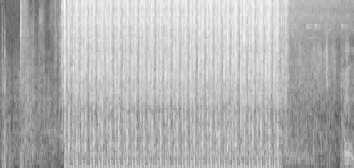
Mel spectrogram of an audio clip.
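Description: A machine gun fires a long, rapid burst.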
